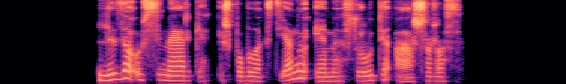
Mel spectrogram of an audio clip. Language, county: Lithuanian, Vilnius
